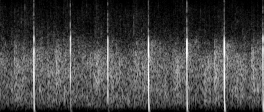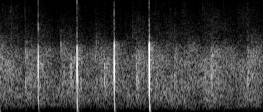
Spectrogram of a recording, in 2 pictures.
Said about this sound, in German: Und ich möchte, lasst uns doch einfach mal den Leuten, also uns natürlich auch, aber auch den Leuten, die im Livestream zugucken, schön, dass ihr dabei seid, einfach mal einen lauten Applaus geben, okay? Applaus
